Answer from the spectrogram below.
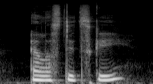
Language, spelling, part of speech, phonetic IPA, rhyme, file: Czech, elastický, adjective, [ˈɛlastɪt͡skiː], -ɪtskiː, Cs-elastický.ogg
- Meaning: elastic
